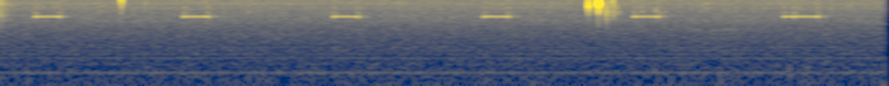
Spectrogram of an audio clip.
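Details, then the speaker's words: Home ECG recording unit starting a reading on a patient diagnosed with atrial fibrillation: soft, high electronic beeps about once a second over a steady low hum; ECG monitor beeping. "it's reading so the beeping you here is that reading and it's going to love this so that's what it's doing at the moment it's just um reading"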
